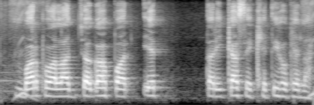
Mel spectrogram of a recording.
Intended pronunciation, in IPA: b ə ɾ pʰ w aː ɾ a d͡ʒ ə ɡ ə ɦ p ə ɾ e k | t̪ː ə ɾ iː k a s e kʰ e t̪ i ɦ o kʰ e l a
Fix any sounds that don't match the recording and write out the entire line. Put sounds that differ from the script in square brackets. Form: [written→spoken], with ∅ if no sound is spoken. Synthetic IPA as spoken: b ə ɾ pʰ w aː [ɾ→l] a d͡ʒ ə ɡ ə ɦ p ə ɾ e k | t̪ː ə ɾ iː k a s e kʰ e t̪ i ɦ o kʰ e l a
